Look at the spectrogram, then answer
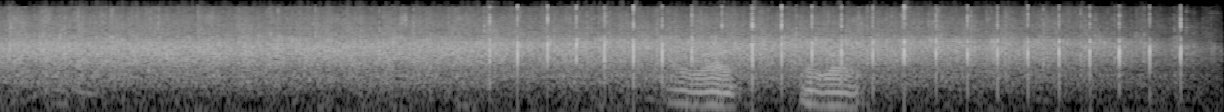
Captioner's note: applause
